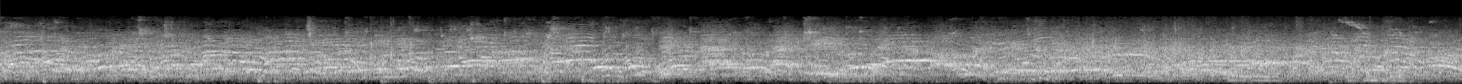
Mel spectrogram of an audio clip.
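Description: A large crowd cheers and chatters in an echoing gym.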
